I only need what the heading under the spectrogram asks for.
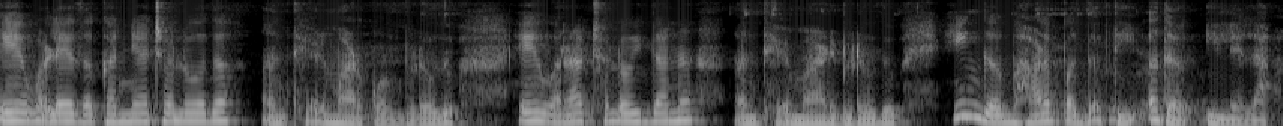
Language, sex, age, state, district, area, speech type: Kannada, female, 60+, Karnataka, Dharwad, rural, spontaneous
